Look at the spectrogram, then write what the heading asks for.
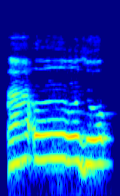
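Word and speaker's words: أَعُوذُ: A'udzu, panjang ya.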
